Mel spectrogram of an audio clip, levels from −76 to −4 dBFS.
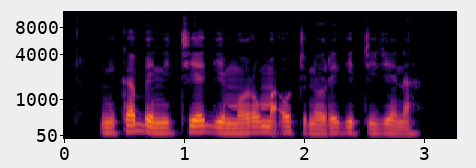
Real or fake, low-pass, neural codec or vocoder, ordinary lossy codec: real; none; none; none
